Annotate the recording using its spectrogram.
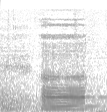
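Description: A man's held hesitation sound, a drawn-out "eee" at one steady low pitch, lasting under a second and starting about a second in.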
